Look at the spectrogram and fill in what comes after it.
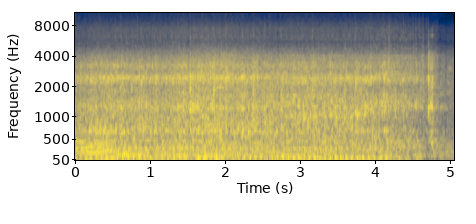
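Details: Yamaha NMAX scooter, brought in for rough engine noise like friction and worked on at the one-way clutch: an even, steady putter at idle with no rattle, slipping or knock, a normal idle.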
